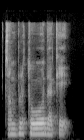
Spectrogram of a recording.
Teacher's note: Samplita udake, the tha plus u becomes to.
